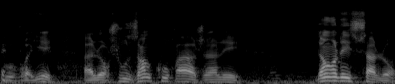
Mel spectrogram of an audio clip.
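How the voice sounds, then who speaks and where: A man speaks very slowly with lively intonation and vocal fry. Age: 70s. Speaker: veteran cruise passenger. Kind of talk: interview. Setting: travel fair.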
